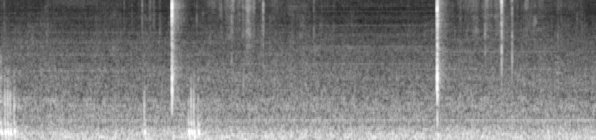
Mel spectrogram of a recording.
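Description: Rubber gloves rub and squeak against skin.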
